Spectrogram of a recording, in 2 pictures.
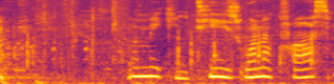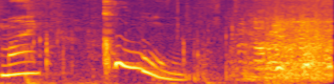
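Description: A young girl speaks brightly and with animation, close by.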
